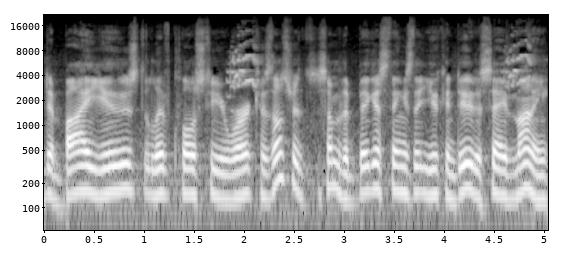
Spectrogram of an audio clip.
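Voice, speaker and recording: A normal speaking voice talks at a moderate pace. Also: man. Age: 60s. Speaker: personal finance vlogger. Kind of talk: casual advice talk to camera. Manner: relaxed, many filler uhs.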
